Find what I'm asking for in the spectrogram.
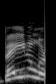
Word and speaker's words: banal: Banal, completely ordinary and commonplace, trite. Is it banal or banal? – It's pronounced both ways, actually. I've heard people pronounce it both ways.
